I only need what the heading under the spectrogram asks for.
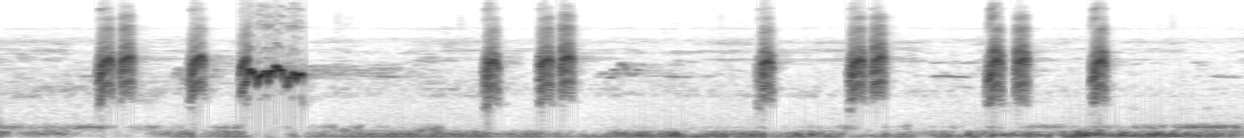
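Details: Sooty-headed bulbul, lure and training recording for wild and caged birds: spaced sharp chirps, some doubled, a short twittering burst near the start, and a faint low hum throughout.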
